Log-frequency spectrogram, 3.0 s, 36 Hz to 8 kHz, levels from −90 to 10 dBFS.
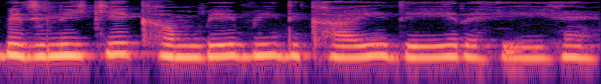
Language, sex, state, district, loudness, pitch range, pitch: Hindi, female, Chhattisgarh, Raipur, -14 LUFS, 210-235 Hz, 225 Hz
